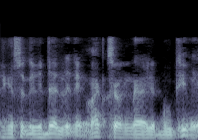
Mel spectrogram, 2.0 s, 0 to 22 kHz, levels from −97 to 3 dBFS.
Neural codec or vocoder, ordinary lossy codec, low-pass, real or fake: codec, 16 kHz, 1 kbps, FreqCodec, larger model; MP3, 48 kbps; 7.2 kHz; fake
